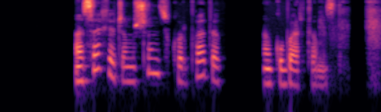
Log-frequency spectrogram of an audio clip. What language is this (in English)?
Abkhazian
